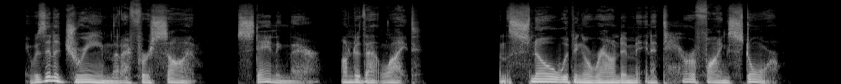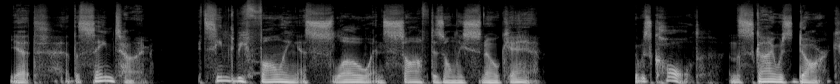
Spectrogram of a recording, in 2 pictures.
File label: english american narration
